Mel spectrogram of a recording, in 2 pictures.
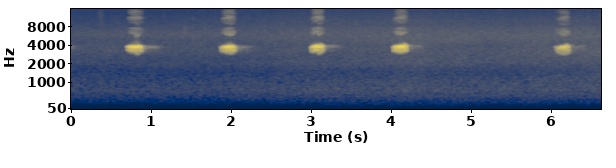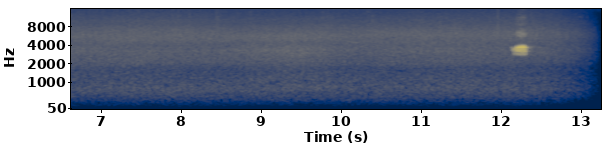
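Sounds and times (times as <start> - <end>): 
common chaffinch Fringilla coelebs calling: 0.7 - 1.2, 1.9 - 2.2, 3.0 - 3.4, 4.0 - 4.4, 6.1 - 6.4, 12.1 - 12.4.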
